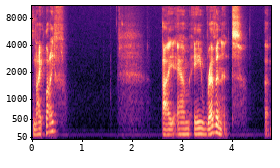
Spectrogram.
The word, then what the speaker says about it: Nyte Lyfe: It's spelled N Y T L Y F E. It is pronounced nightlife.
